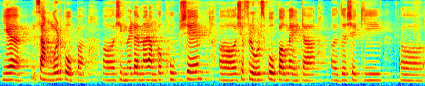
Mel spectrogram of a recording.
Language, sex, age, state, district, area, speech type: Goan Konkani, female, 18-30, Goa, Murmgao, rural, spontaneous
